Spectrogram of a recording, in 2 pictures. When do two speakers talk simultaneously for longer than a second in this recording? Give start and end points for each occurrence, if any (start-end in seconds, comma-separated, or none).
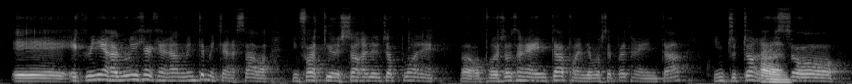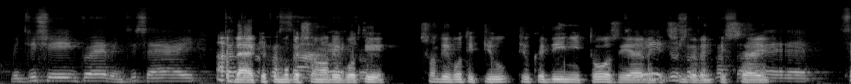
10.7-12.3, 14.7-16.3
